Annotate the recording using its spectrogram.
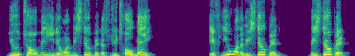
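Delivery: high, playful mock-careless lecture; teasing dad voice. Shown as a demonstration. Dad showing how he talks to his daughters, teasing. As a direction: needle her, lightly exaggerated. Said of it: "I speak to my daughters just like this".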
